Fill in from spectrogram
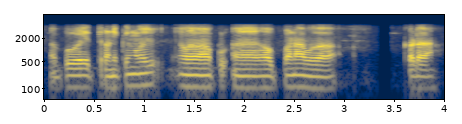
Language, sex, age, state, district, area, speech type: Malayalam, male, 18-30, Kerala, Malappuram, urban, conversation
